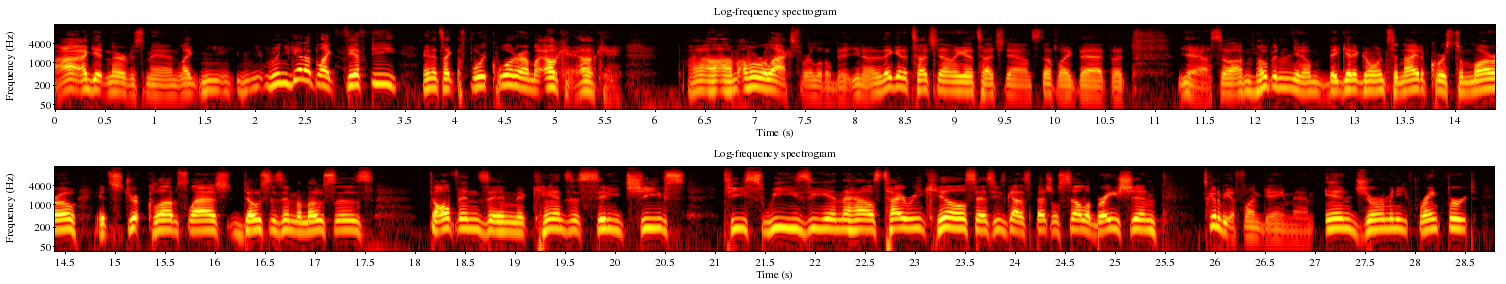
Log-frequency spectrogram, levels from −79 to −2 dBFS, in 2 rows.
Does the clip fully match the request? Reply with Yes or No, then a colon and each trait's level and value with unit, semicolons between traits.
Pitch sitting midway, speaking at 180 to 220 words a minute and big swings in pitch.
Yes: medium, 155 Hz; average, 195 wpm; wide, 6.0 semitones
